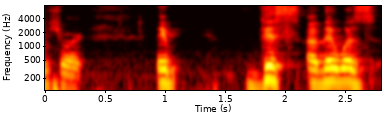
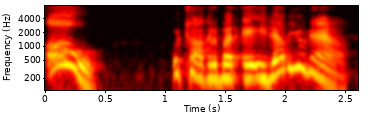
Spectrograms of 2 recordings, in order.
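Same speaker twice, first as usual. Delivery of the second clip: imitated yell, higher pitch; 4 semitones higher than usual. Retelling reacting to the TV screen: retelling own past scream. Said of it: "I screamed at my T V screen".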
